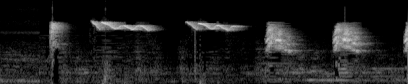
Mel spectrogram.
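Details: Sunda robin recorded as a lure for wild birds: long, high, thin whistles sliding gently downward, alternating with short harsh buzzy bursts.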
